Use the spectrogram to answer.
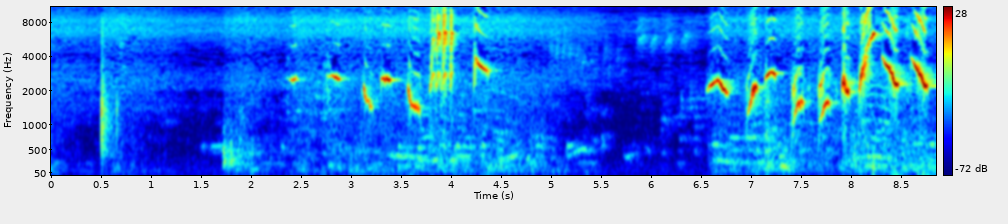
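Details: Greater green leafbird singing its isian, or mimicked phrases, in ngentrok style to provoke rivals: sparse ticks, then a string of short whistles and a buzzy burst, ending in a fast cascade of slurred notes.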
